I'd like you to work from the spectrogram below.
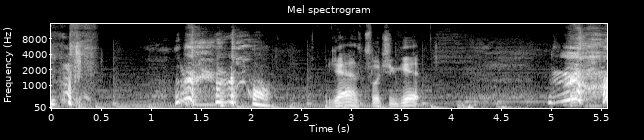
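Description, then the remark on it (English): Someone coughs and clears their throat in a few rough, breathy bursts, with a short stretch of casual talk in between. “You need a cough button.”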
